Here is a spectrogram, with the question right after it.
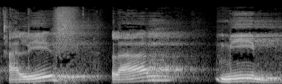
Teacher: Jadi harus dibaca alif lam mim, ya, lamnya panjang dan masuk ke dalam huruf mim karena idgham mimmi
